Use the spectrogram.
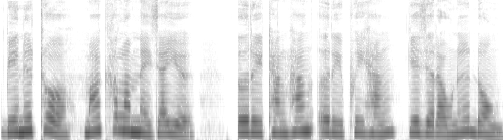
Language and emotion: Bodo, neutral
